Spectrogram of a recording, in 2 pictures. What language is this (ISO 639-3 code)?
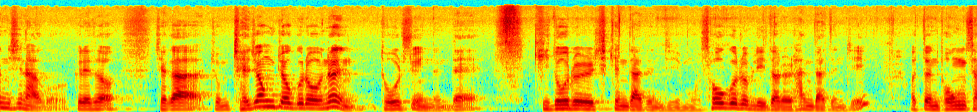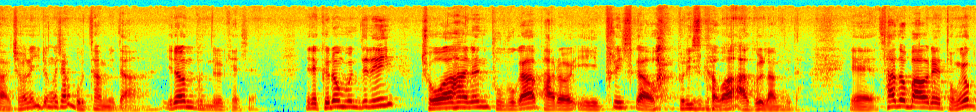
kor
